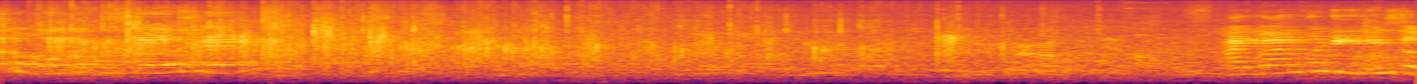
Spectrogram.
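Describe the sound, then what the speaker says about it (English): An audience at a college NAAC celebration gives a round of applause, steady dense clapping mixed with chatter and a few voices, swelling again near the end. "Can we have a round of applause for both of the sirs here?"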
